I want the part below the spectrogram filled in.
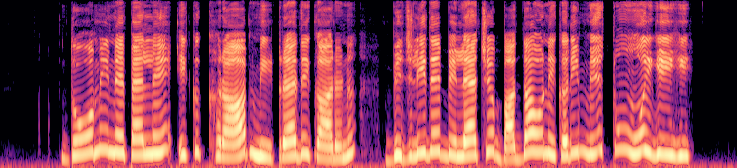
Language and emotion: Dogri, angry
